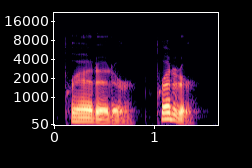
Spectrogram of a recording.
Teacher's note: The T is pronounced as a fast D.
